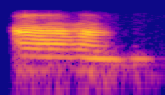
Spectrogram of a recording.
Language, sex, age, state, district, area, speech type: Odia, female, 60+, Odisha, Jharsuguda, rural, conversation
